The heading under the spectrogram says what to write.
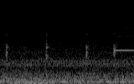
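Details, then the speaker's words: Chery Tiggo 7 with genuine brake pads after about 600 km, slow parking roll: only the parking sensor pipping about every 0.4 s; pads work softly with no squeal, scrape or rattle. "колодки мягко работают без звуков без дребезжания без каких-либо посторонних шумов в принципе вообще"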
